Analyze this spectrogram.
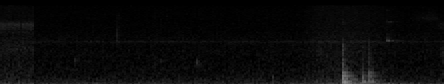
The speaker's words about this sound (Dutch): Ik eh, eh, ga nog even een slokje nemen. Ik ook.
